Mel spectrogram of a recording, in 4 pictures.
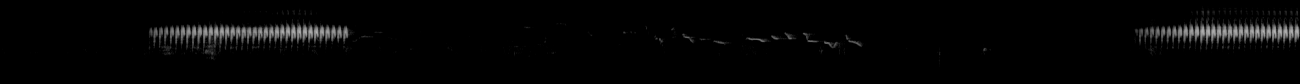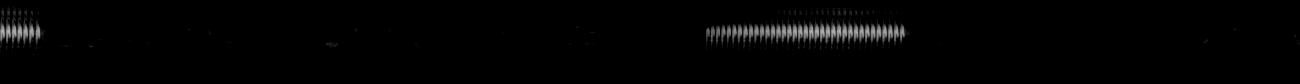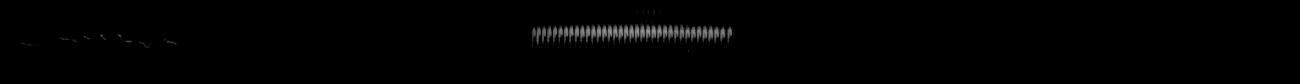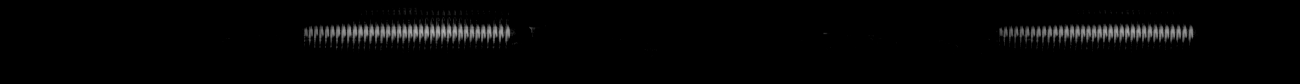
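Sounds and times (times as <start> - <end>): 
Blackcap in the background: 0.4 - 8.6, 11.4 - 27.9, 31.3 - 33.9, 37.9 - 51.9.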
